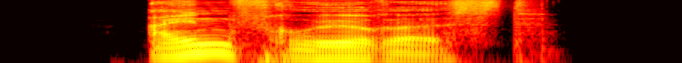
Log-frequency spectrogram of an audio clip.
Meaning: second-person singular dependent subjunctive II of einfrieren
- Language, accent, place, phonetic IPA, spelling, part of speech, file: German, Germany, Berlin, [ˈaɪ̯nˌfʁøːʁəst], einfrörest, verb, De-einfrörest.ogg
